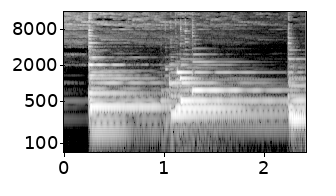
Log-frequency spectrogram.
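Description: Background music: plucked-string chords, one struck shortly after the start and another about a second in, each ringing out and fading.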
